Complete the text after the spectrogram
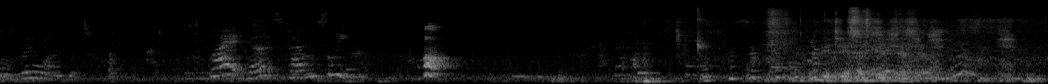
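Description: Young children speak from a stage in an echoing hall.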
